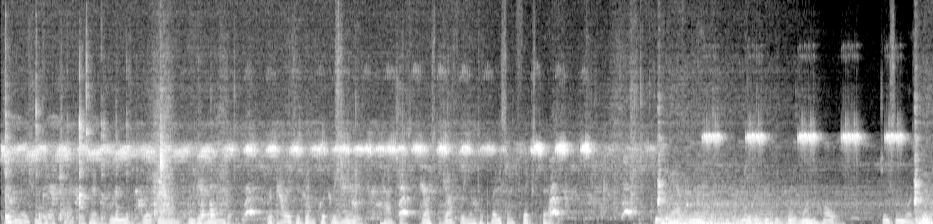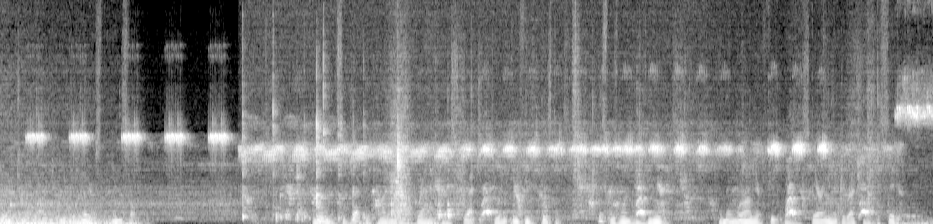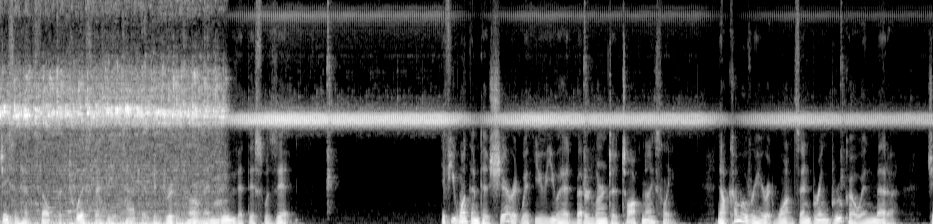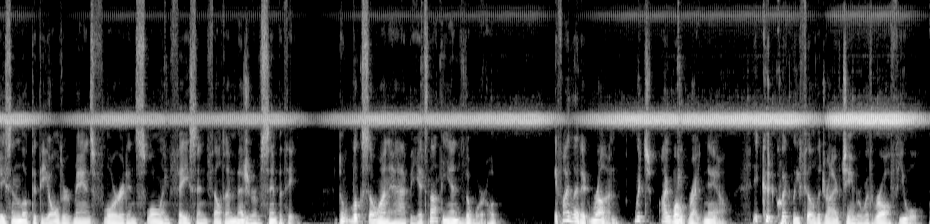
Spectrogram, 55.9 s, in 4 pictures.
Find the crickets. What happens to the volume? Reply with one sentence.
The volume of the crickets goes down.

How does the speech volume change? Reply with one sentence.
The loudness of the speech stays about the same.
